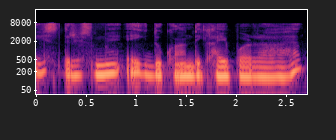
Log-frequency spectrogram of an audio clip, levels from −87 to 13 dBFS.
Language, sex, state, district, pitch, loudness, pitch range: Hindi, male, Jharkhand, Garhwa, 165 Hz, -15 LUFS, 150-185 Hz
